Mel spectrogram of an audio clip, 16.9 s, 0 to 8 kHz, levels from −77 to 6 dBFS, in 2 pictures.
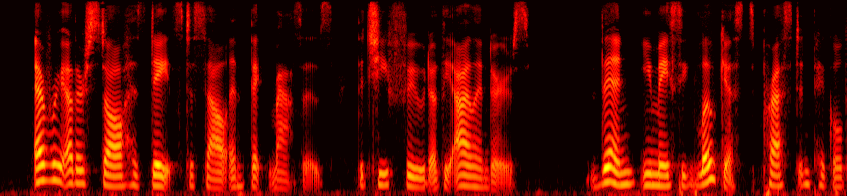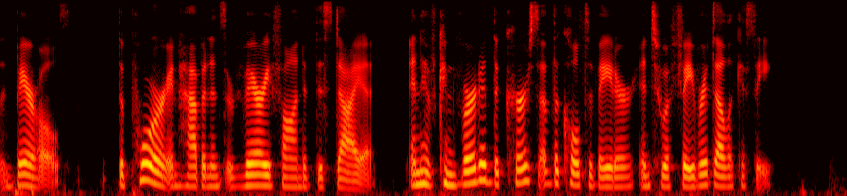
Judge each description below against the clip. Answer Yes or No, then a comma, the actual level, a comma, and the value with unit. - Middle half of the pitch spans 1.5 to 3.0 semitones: No, average, 3.4 semitones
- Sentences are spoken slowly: No, average, 165 wpm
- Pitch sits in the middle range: Yes, medium, 165 Hz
